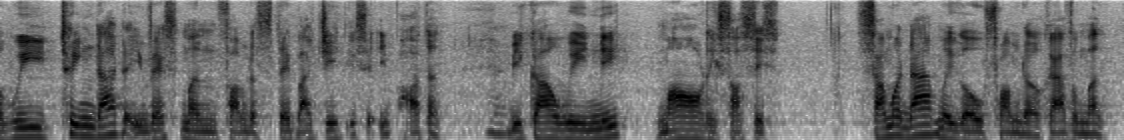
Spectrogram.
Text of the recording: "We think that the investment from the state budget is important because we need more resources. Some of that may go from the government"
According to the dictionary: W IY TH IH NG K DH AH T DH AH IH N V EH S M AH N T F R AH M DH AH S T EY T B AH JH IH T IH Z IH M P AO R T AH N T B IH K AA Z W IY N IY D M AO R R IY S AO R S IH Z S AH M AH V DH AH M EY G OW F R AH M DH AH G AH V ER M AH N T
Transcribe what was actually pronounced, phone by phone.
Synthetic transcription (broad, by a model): W IY T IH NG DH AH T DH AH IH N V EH S M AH N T F R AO M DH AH S T EY T B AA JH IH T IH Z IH M P AO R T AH N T B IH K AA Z W IY N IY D M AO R R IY S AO S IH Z S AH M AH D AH M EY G OW F R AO M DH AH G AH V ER M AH N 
